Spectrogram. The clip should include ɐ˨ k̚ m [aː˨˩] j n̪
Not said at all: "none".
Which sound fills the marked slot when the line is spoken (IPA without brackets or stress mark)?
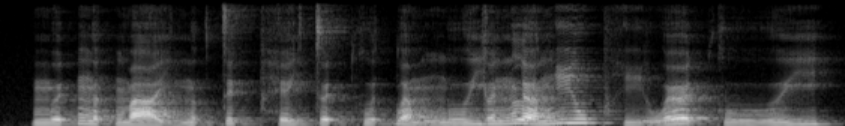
aː˨˩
